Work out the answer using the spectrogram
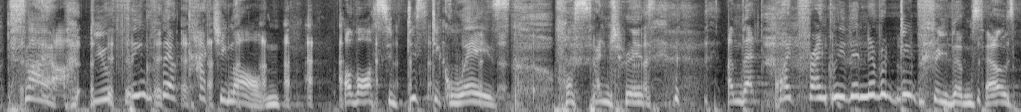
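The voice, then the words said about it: Put-on devilish English accent. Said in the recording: “I always go to an English accent. To me, it's just more devilish.”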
